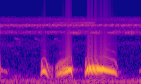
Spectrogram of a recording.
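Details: A single cooing phrase from a spotted dove lure recording meant to draw wild doves: a short upturned note, then two longer mellow hooting coos, over a faint steady high-pitched hum.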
